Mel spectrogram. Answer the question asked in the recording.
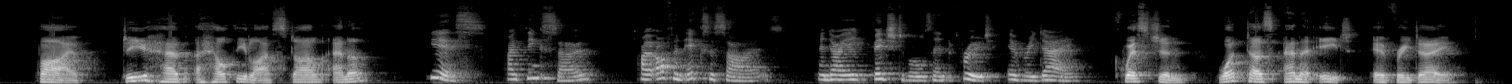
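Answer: Vegetables and fruit.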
